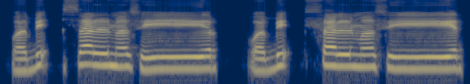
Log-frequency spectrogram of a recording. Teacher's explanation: बा के बाद साकिन हमजा है, साकिन हमजा को झटके के साथ पढ़ेंगे।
